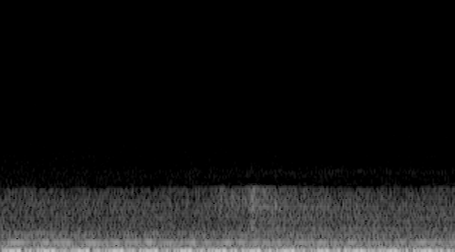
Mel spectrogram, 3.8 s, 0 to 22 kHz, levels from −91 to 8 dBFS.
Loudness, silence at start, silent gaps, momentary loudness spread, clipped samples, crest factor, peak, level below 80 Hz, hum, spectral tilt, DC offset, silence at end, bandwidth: -38 LUFS; 0 s; none; 2 LU; under 0.1%; 10 dB; -14 dBFS; -30 dBFS; none; -13 dB/octave; under 0.1%; 0 s; 1.1 kHz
